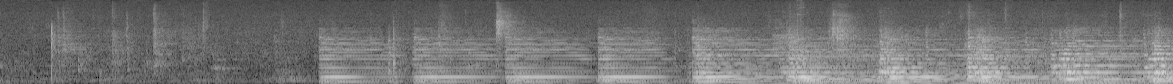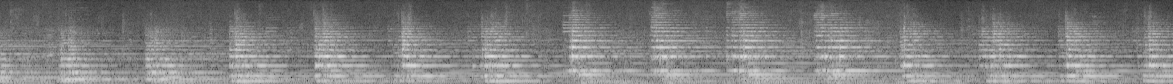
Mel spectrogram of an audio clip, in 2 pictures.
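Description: A student orchestra plucks open strings together in a daily pizzicato warm-up, a soft scattered start building into steady, evenly timed ensemble plucks with lower strings joining, resonant and moderately loud in a room.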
